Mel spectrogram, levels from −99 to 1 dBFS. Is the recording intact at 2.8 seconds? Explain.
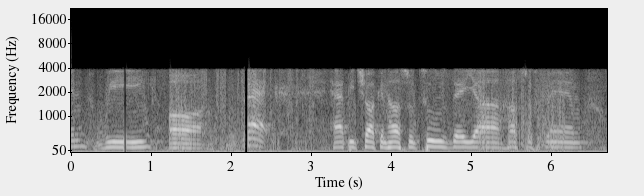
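No. A worn or dirty contact is making and breaking as it moves, a loose connector crackle running from 1.24 to 3.04 s. Each break chops the speech signal, so 2.8 s sits inside an irregular burst of scratchy crackle.

Throughout the clip, including this moment, the speech carries distortion, and the gaps between phrases fill with noise. The likely cause is a stuck bit in the converter or data line, forcing one bit to a fixed value and pushing about half the samples off by that bit's weight.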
